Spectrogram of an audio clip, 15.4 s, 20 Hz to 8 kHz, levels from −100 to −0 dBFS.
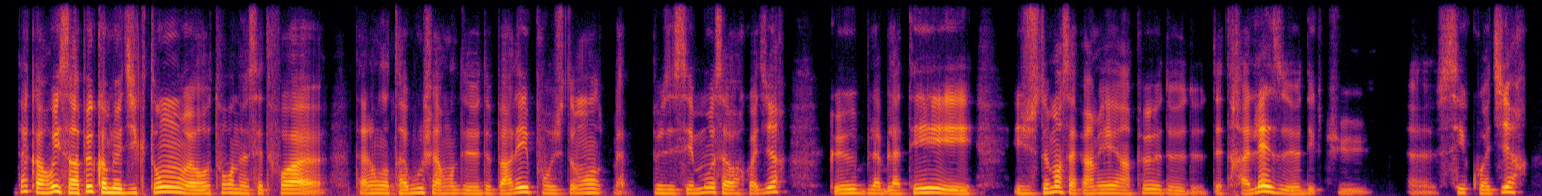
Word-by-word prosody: D'accord, 190 -4 +2
oui, 220 +1 +7
c'est 180 - +1
un 170 - +8
peu 220 +7 +7
comme 190 -4 +6
le 170 -2 +7
dicton: 185 +3 +2
«Heu, 145 - +4
retourne, 150 +3 -1
heu, 145 - -3
7 145 +1 -7
fois, 155 0 +3
heu, - - -22 0.3
ta - - -4
langue 155 +1 -1
dans 155 - 0
ta 145 0 -3
bouche 170 -1 -2
avant 145 0 -2
de 140 -2 -6
de 140 +1 -6
parler.» 140 +8 +2
pour 150 -6 -8
justement, 160 +4 -4
ben, - - -13 0.2
peser 150 -2 -5
ses 145 +2 -5
mots, 185 +5 -2
savoir 145 -5 -2
quoi - - -3
dire, 195 +9 -1 0.4
que 155 +1 -1
blablater 150 +1 +1
et 135 0 -10 0.4
et 145 - -5
justement, 155 +9 0
ça 180 - -2
permet 150 +3 -2
un 145 - -5
peu 155 +3 -6
de 130 -3 -8
de 65 -1 -14
d'être - - -10
à 135 - 0
l'aise, 205 -1 +5
heu, 135 -2 -5
dès - - -8
que 145 - -25
tu, 70 0 -15 0.4
heu, - - -15
sais 170 - -7
quoi 150 -3 -7
dire. 195 +7 -2
155 Hz, 210 wpm, -19 LUFS, 140-175 Hz, 0.4 s, un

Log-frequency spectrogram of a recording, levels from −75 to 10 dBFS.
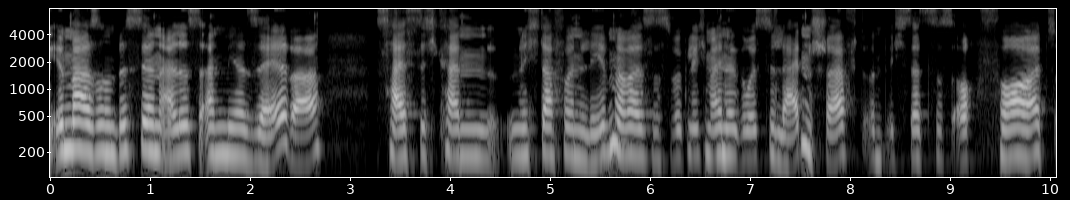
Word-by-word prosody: immer 210 +1 +6
so 200 +1 -1
'n 195 -1 0
bisschen 205 0 +2
alles 195 +1 +1
an 190 0 -1
mir 185 -1 -1
selber. 160 +4 +2 0.5
Das - - -14
heißt, 175 +2 +2
ich 185 -1 -9
kann 180 -2 -3
nicht 185 +1 -8
davon 190 -1 -1
leben, 175 +8 -2
aber 190 -1 +3
es 180 -1 -7
ist 165 -1 -16
wirklich 180 +2 -9
meine 185 0 -2
größte 170 +2 -7
Leidenschaft 175 +2 -1
und 175 -1 -16
ich 170 -1 -16
setze 175 0 -7
es 170 - -17
auch 165 +1 -3
fort, 185 +1 +3
180 Hz, 165 wpm, -21 LUFS, 175-195 Hz, 0.5 s, immer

